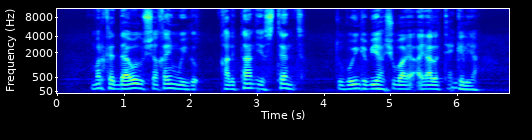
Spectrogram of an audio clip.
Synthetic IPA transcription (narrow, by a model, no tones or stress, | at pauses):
mɐrkʰɐd̪aːwɐðʊʃɑqɛjnwɛjðɔ | qɑlɪt̪ʰaːnijɞst̪ʰɛnt̪ʰ | d̪̥ʊβɔːjɪŋkʰɐbijɐɦɐʃʊβaːjɐ̰ʔɐ̰jaːlɐt̪ʰɛħɡɛlɪjɐ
